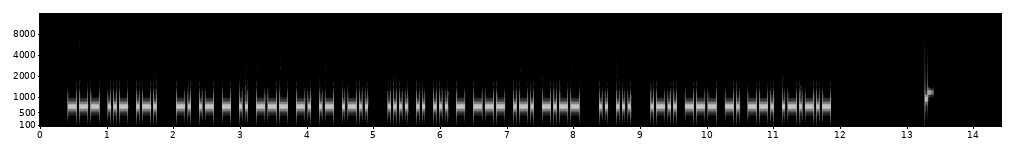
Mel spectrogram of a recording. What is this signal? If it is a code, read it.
Morse code, heard as a keyed tone, about 28 wpm, 700 Hz. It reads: OUR NATIONAL HISTORY IS LONG.
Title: Sentences from Top 1000 Words - Review Part 4 - 28wpm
